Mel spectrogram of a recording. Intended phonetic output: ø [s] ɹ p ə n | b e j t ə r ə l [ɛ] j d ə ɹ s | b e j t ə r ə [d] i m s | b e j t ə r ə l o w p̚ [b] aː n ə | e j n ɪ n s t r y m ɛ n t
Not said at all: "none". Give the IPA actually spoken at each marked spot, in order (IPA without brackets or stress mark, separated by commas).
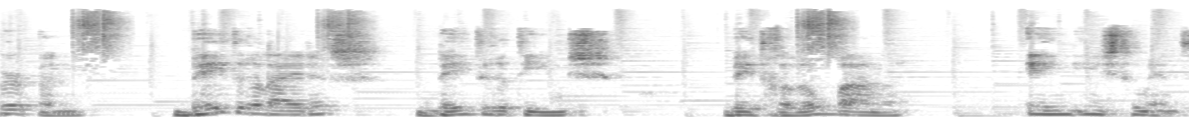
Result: none, ɛ, t, b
